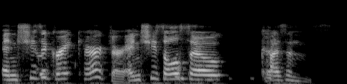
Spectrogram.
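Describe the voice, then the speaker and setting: A woman's voice: expressive, moderate pace, sharp tone. Rambling woman on a headset mic. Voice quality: deep voice. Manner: rambling with restarts, laughing. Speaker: podcast co-host. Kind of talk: casual chat. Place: room with curtains. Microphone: headset on a video call. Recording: dull lo-fi video call audio.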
